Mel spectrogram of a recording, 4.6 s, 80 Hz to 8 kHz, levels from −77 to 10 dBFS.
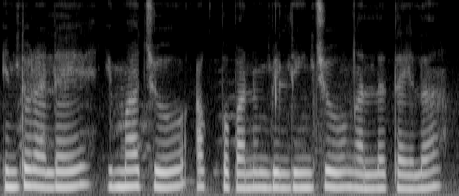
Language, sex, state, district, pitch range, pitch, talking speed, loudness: Wancho, female, Arunachal Pradesh, Longding, 220-235 Hz, 225 Hz, 130 wpm, -14 LUFS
